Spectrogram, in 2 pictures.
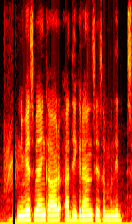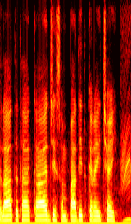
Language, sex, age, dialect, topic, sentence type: Magahi, male, 18-24, Western, banking, statement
